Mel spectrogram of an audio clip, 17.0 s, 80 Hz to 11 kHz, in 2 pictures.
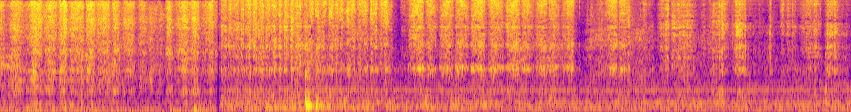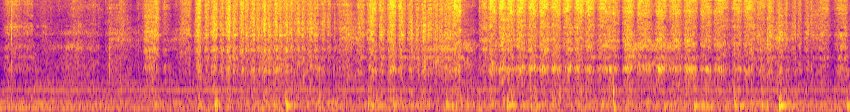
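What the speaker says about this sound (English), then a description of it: "now we're just gonna Scotch Brite the mating surface real quick" A Scotch-Brite pad scrubbing the metal mating surface on an E36 BMW during a manual transmission swap, steady close rasping strokes repeating for most of the time, quiet and alone.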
